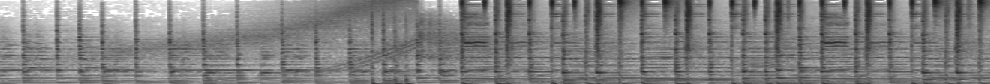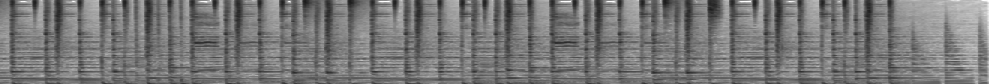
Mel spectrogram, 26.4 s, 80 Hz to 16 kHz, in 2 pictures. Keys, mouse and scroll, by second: 2.2 Escape, 3.5 click, 3.5 click, 5.7-6.6 ctrl+click, 7.3-7.9 drag, 7.9 ctrl+z, 8.7 shift+click, 9.3 Escape, 10.3 ctrl+click, 10.7 ctrl+z, 11.5 shift+click, 12.3 t, 12.7 Escape, 13.4 click, 14.9 click, 16.2 Escape, 16.8 click, 16.9 click, 18.5 Escape, 18.8 click, 19.3 shift+click, 21.2 Escape, 21.7 click, 22.1 Delete, 23.1 click, 23.2 Delete, 24.9 click, 25.6 shift+click.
